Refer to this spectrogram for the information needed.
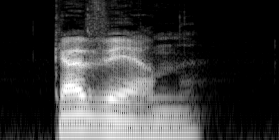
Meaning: cavern
- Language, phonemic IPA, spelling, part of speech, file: French, /ka.vɛʁn/, caverne, noun, Fr-caverne.ogg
